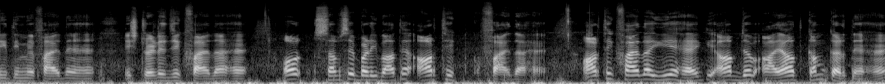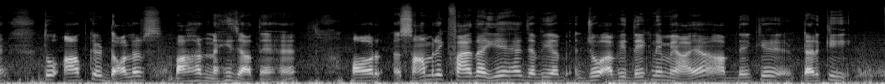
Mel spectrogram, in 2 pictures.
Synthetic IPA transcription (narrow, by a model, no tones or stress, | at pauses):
iːt̪imẽfaːɪd̪eɦɛ̃ːɪsʈɾeːʈeːd͡ʒɪkfaːɪd̪aɦɛːɔːɾsɐbsebɐɽibaːt̪ɦɛʔaːɾt̪ʰɪkfa̰ːɪd̪a̰ɦɛ̰ːa̰ːɾt̪ʰɪkfaːɪd̪ajeɦɛkiʔaːp̚d͡ʒɐbaːjaːt̪kɐmkɐɾt̪eɦɛ̃t̪oʔaːpkeɖɔːləɾzbaːɦəɾnɐɦĩd͡ʒaːt̪eɦɛ̃ɔːɾsaːmɾɪkfaːɪd̪ajeɦɛd͡ʒɐbʱiɐbd͡ʒoːɐbʱid̪eːkʰnemẽaːjaa̰ːp̚d̪eːkʰieʈɐɾki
